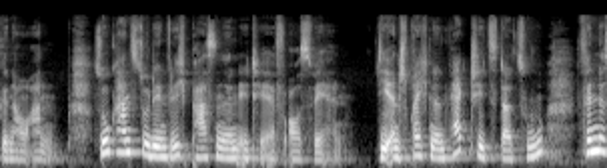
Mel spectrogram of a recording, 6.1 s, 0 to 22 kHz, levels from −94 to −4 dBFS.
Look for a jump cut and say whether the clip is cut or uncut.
cut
